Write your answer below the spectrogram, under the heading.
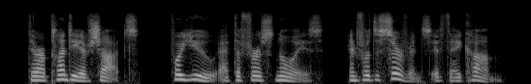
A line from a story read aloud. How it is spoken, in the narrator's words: she went on in that fierce undertone, and then, passionately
